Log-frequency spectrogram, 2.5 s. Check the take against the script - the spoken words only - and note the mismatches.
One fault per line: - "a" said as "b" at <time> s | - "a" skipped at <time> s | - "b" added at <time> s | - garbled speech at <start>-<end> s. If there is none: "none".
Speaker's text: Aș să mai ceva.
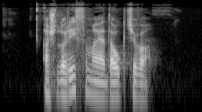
- "dori" added at 0.7 s
- "adaug" added at 1.3 s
